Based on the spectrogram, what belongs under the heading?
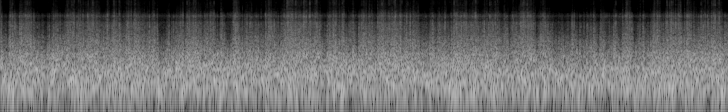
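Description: Wind buffeting the microphone at the open doorway of a moving suburban electric local train, over the train's steady running rumble.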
